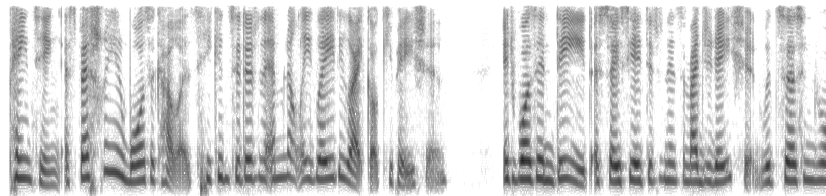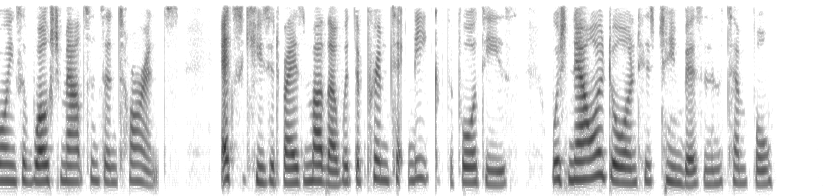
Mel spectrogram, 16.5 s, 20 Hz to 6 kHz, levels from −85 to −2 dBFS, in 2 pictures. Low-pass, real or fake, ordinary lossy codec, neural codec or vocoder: 5.4 kHz; real; MP3, 48 kbps; none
